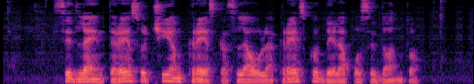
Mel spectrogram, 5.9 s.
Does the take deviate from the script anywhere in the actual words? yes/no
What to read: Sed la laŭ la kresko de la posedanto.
yes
